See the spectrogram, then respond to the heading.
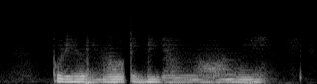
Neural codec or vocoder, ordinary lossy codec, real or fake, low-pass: codec, 44.1 kHz, 0.9 kbps, DAC; none; fake; 19.8 kHz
